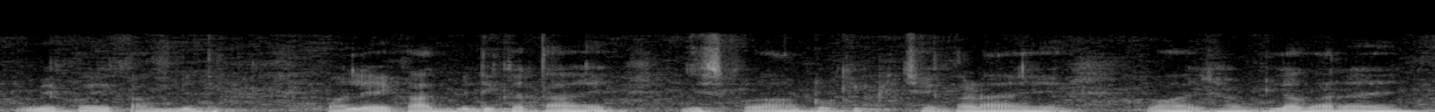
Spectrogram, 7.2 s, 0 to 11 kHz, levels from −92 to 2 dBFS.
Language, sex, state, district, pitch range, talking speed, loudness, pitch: Marathi, male, Maharashtra, Sindhudurg, 115-120 Hz, 160 wpm, -29 LUFS, 115 Hz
